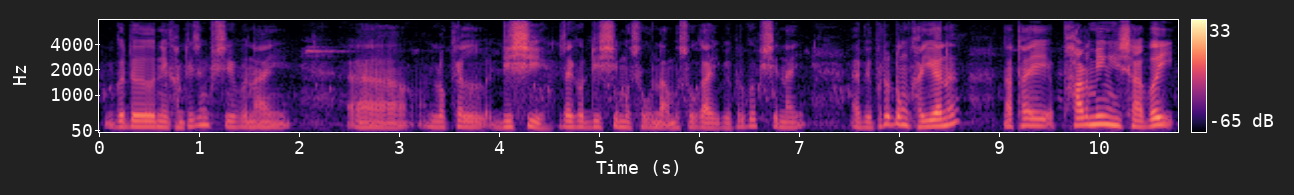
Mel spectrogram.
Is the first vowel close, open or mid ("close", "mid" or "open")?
close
